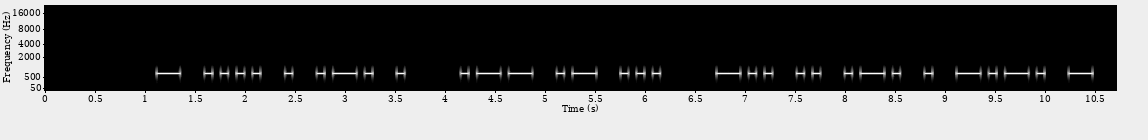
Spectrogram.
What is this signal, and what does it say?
Morse code, heard as a keyed tone, about 16 wpm, 700 Hz. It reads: THERE WAS DIRECT
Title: Sentences from Top 1000 Words - Review Part 6 - 15wpm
